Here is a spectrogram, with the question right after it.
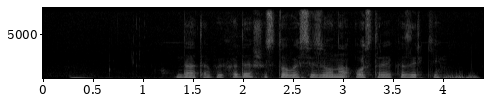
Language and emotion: Russian, neutral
